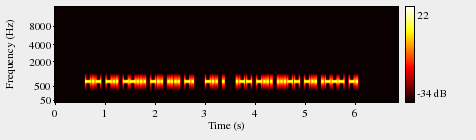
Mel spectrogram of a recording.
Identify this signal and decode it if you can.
Morse code, heard as a keyed tone, about 36 wpm, 700 Hz. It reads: KD7DHN DE WB3DJN
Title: USA Callsign DE Callsign 35wpm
